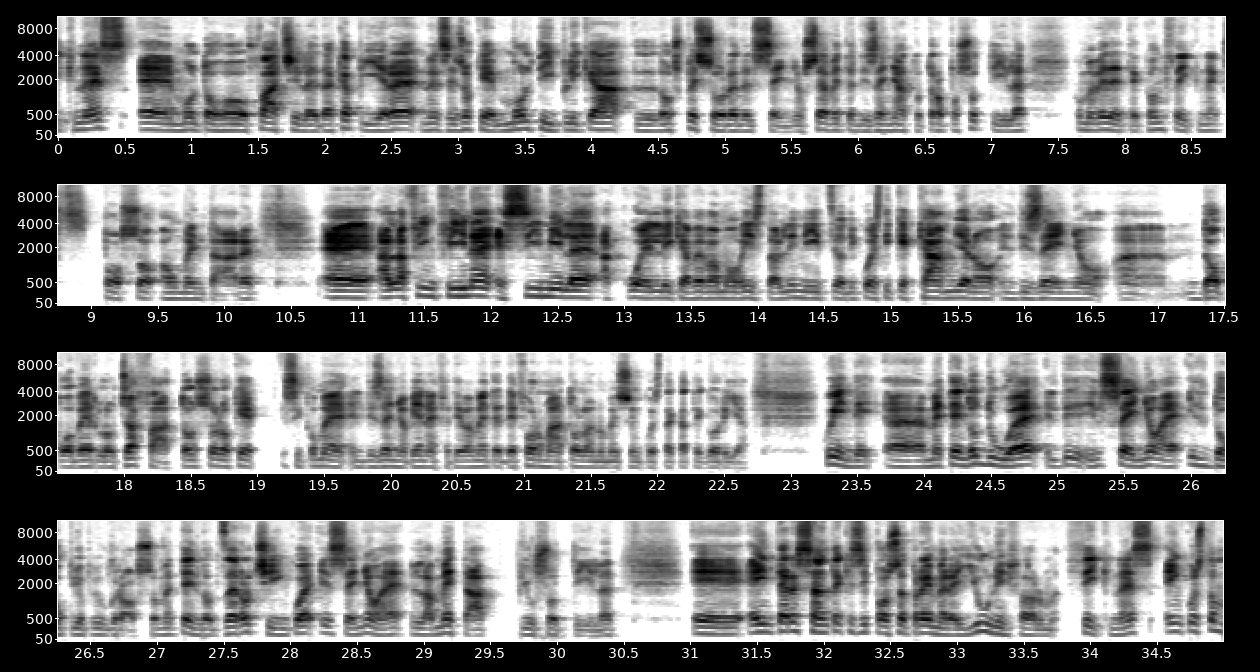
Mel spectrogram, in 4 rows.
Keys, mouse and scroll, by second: 3.7 click, 5.1 click, 5.9 click, 11.2-22.6 drag, 26.4 click, 29.4 click.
